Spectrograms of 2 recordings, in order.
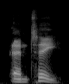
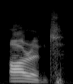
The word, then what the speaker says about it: aunt: Americans pronounce it different to British people. I mean, if you spell it the British way of saying it phonetically, it'd be AHNT. Right. Whereas Americans say R, then add NT. Aren't. There's no R in there. I'm heavily exaggerating it there to get your point across, but it's not wrong. It's just different.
